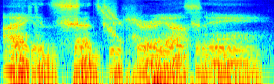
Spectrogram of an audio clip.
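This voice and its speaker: A man voicing an ancient, haughty, possessive dragon in an intimate audio roleplay, speaking formally and deliberately with a breathy, softly menacing, seductive delivery. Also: low voice, level tone, echoey room, far from the mic, crowd noise. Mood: intrigued, possessive.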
